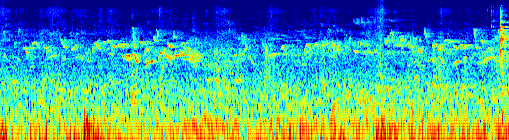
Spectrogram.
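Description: Songbirds chirping and singing over a steady low rumble of outdoor background noise, with a sharp click near the end.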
